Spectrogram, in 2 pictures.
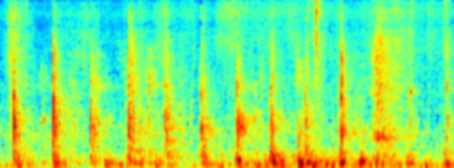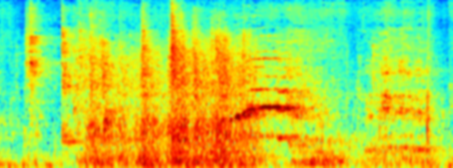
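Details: Friesian mares being led outside in the morning: brisk, regular hoof clops on a hard surface, then a strained, wavering whinny with rustling and stable noise around it.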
